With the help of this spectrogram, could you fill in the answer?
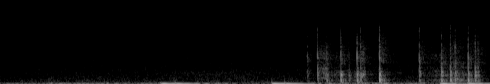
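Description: Long painted fingernails scratch and tap on the lid of a medium rectangular cardboard Race for the Galaxy board game box, still in plastic shrink wrap, hollow and lying flat on a bed. A quiet, low, soft scratching with a couple of dull thumps gives way to a quick run of short, hollow taps that die away almost at once.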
